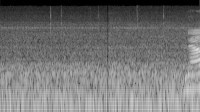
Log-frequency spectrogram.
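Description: Steady rumble and hiss of a car heard from inside its cabin, with nothing else standing out.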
